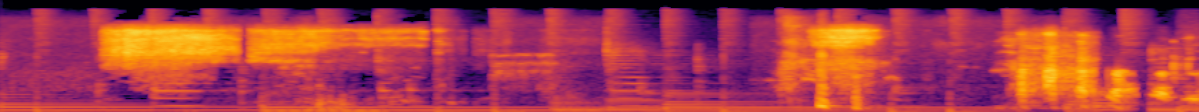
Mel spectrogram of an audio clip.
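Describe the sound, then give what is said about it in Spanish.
A large bottle of beer is opened with several sharp, fizzy hisses and a brief pop, over a steady low tonal hum and some faint murmuring. “Perdón, estaba destapándome una caguana.”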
